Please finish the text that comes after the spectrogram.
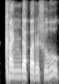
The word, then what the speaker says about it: खण्डपरशुः: Khanda Parashuhu, Kha is Mahaprana.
